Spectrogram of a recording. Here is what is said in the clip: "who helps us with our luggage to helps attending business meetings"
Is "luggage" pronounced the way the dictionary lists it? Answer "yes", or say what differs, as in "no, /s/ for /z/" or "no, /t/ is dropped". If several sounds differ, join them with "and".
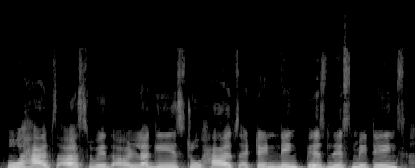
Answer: no, /z/ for /dʒ/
